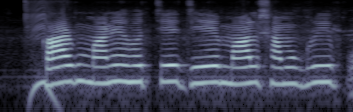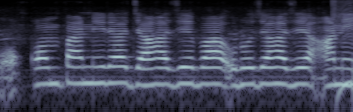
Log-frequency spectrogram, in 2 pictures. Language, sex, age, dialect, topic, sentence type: Bengali, female, <18, Jharkhandi, banking, statement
